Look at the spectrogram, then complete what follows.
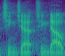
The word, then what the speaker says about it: Qingdao: over to the locals due to the pronunciation it's actually qingdao but that's what it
